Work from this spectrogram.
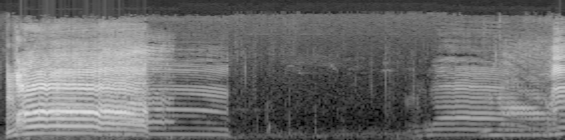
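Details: A sheep gives a long, wavering baa that fades, then after a pause of about two seconds begins another bleat that swells in strength.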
